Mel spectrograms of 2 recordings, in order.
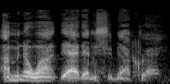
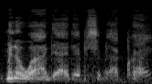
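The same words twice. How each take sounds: First: High, fast, tearful voice straining not to break; holding back tears. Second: Whispered, much softer, breath catching on tears; choked whisper. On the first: Telling his brethren he hides his tears, voice high and tearful. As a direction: push the words out fast through rising tears. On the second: Hiding his tears from people, a choked whisper. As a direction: let the voice collapse to a tearful whisper. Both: Real, not acted. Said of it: "me start cry".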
